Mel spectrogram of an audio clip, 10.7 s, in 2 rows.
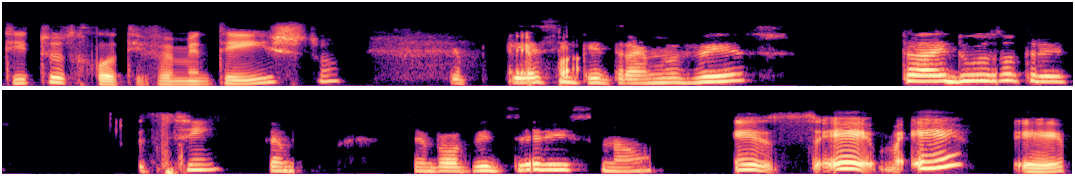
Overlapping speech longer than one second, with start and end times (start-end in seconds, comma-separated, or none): none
